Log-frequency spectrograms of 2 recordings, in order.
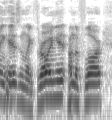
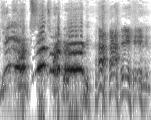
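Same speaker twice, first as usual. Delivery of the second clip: long, very high, loud shriek; crying scream; 10 dB louder, much slower than usual. Retold or imitated. Child who thinks teacher is stealing, drawn-out screaming. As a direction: shriek it slowly like a bawling child. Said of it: "crying and just like".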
